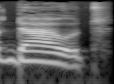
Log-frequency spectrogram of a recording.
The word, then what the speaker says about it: doubt: Но вот смотрите, возьмем слово doubt, да? Почему англичане пишут эту букву B, но не произносят?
